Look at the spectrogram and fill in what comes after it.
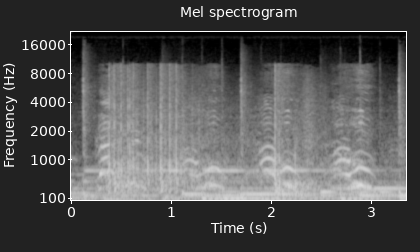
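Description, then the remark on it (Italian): Fireworks explode in a quick cluster of sharp cracks and pops near the start, then thin out, while voices shout and call out throughout. “Per esempio loro sono quelli che hanno sparato fuochi d'artificio dentro le finestre degli uffici dei magistrati della Corte Suprema.”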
